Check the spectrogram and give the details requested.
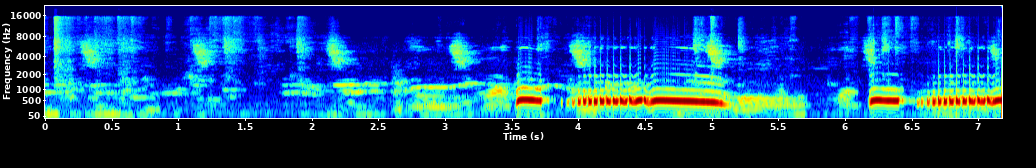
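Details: Soft chirps and twitters of other birds at first, then a white Barbary dove breaks in with a short rising note and a long throbbing low coo, starting another phrase near the end.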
